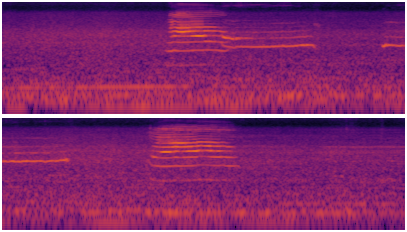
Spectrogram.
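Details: Calico cat meowing before walking off with other cats to eat together: three clear, harmonic meows, the first and last loud and slightly falling, a softer flat one between, over a low steady hum.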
